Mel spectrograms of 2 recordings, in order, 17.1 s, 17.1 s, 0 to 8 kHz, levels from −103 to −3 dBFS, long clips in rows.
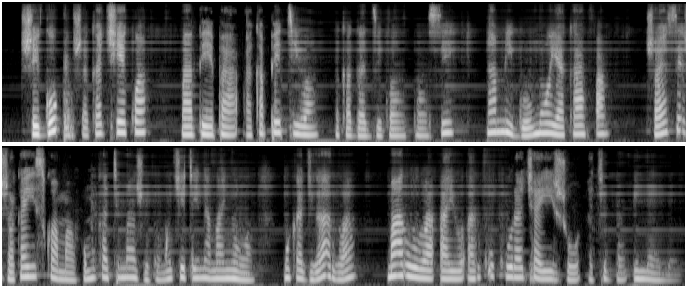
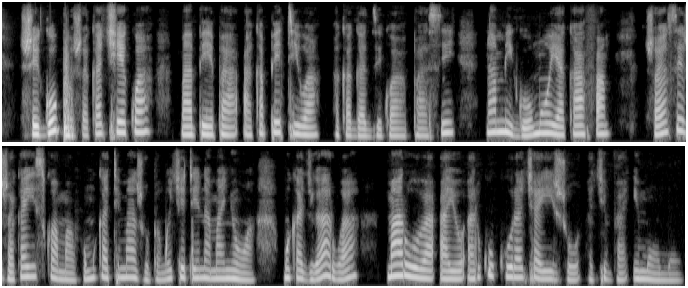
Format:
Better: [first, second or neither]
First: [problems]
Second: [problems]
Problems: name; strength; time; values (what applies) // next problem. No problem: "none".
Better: second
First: noise reduction (neural mask model DeepFilterNet 3)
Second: none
